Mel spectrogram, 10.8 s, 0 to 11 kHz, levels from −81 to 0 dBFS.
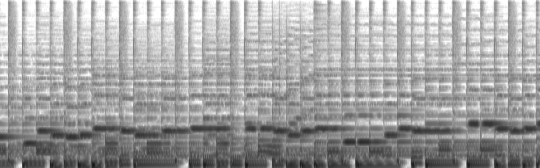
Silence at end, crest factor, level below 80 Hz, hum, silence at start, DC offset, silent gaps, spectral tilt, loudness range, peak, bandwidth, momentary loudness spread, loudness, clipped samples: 0 s; 14 dB; -20 dBFS; none; 0 s; under 0.1%; none; -6 dB/octave; 1 LU; -2 dBFS; 11 kHz; 3 LU; -18 LUFS; under 0.1%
